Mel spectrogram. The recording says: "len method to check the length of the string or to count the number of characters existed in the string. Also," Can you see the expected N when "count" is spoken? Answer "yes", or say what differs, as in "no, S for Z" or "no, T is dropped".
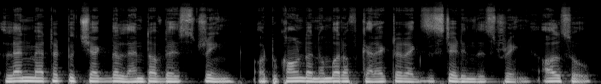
yes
